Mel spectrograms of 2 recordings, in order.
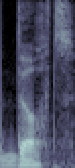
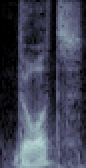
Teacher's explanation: souvent le R en allemand, cette position-là, devient un peu vocalisé, c'est-à-dire que ça devient une sorte de A, donc ce n'est pas Dort, mais Dort.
